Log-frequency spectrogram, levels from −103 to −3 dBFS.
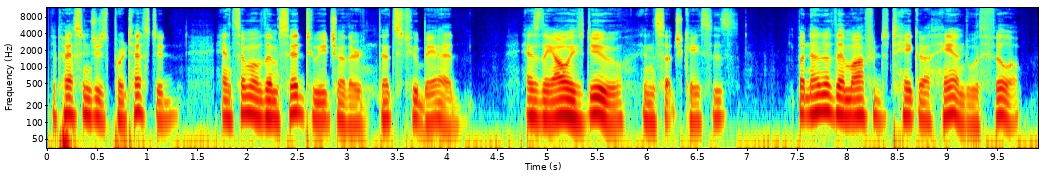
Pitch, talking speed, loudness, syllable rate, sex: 120 Hz, 195 wpm, -17 LUFS, 5.3 syllables/s, male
